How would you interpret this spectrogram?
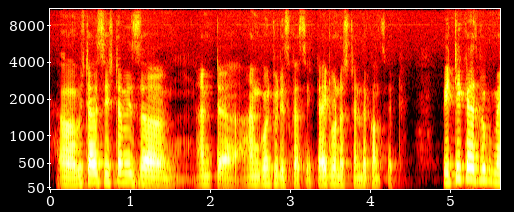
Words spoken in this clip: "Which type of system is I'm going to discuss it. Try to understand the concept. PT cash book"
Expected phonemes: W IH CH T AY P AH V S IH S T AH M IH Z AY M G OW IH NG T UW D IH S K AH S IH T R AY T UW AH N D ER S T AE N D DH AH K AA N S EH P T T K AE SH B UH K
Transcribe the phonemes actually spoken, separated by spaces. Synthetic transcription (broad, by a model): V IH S T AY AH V S IH S T AH M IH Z AY M G OW IH NG T UW D IH S K AH S IH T AY T UW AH N D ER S T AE N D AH K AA N S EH P T T K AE S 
